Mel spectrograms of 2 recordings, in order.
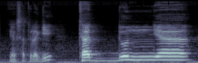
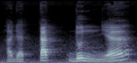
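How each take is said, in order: First: Tad dunya with a voiced, unbreathy t; unaspirated t. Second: Tad dunya with an aspirated t; breathy t. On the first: Teacher contrasts the other tad, higher and louder. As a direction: say tad without air. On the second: Teacher contrasts the breathy tad. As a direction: let air out on tad. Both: Shown as a demonstration.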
